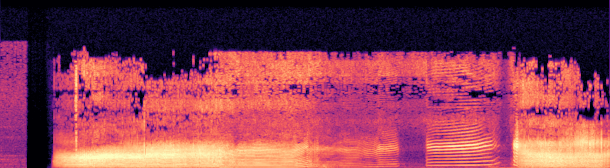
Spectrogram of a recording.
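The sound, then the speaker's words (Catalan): A long, loud, buzzy fart sound effect that stretches for several seconds, its pitch bending and wobbling, with a short pause before a final burst. “I de tip com estava, el bou va deixar anar un gran pet.”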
